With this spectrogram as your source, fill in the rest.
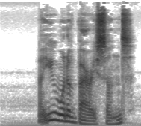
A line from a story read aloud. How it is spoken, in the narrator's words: he asked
